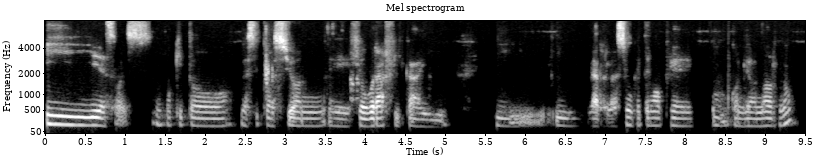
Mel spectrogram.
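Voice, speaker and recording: Woman guest, low mellow voice, slow and hesitant, video call. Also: level tone, vocal fry, slightly rough, low-quality recording. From Switzerland. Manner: hesitant, many fillers and restarts. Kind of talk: casual personal sharing in a group chat.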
